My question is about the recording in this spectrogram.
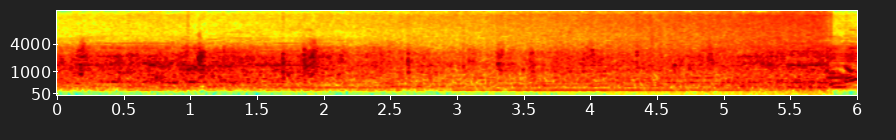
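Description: Crowd of many voices murmuring together in a dense, steady hubbub, with a faint low held tone under it.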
